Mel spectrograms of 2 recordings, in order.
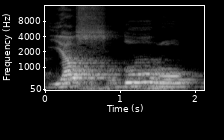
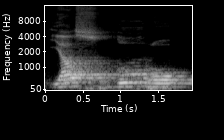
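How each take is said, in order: No difference in how they are said.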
